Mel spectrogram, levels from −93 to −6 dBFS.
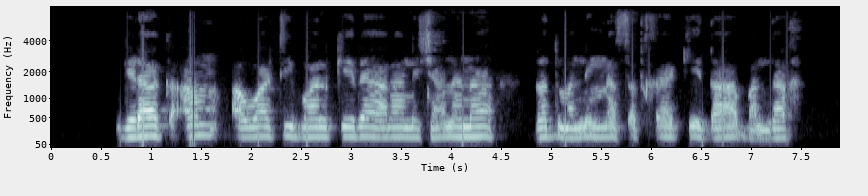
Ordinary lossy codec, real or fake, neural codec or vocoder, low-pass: MP3, 64 kbps; real; none; 7.2 kHz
